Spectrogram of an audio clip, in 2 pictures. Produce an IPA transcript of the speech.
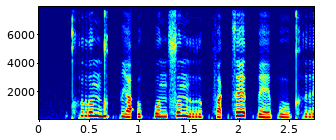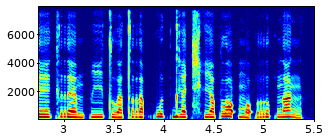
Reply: kʰro˥˩ndu˥˩k̚pi˩˦a̯ ʔu˨˩k̚po˧n so˥˩nru˨˩k̚fa˨˩k̚ sɛː˥˩t̚ peː˩˦ puː˩˦kʰreː˧krɛː˨˩m piː˧tu˩˦a̯ tra˨˩p̚kwɯ˦˥k̚di˧a̯ t͡ɕʰi˧a̯plɔ˥˩ʔ mɔ˨˩ʔro˥˩k̚na˥˩ŋ

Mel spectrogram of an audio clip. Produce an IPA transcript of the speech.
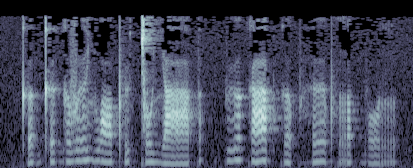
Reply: kʼəː˩ɡkʼɘ˧ ɡə˧vɘː˧˥˧ʎwɒː˧ pʼʉ˧ǀo˧ʎaː˩p | pʉ˧˥˧ə̯kaː˧˥˧b kəː˩phɘː˧˥˧pʰrɒ˧p bo˩r

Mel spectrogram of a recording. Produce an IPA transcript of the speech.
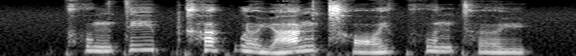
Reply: kʰʊ˧ŋt̪iː˥p̚ kʰɐ˥k̚lɵ˨˩ɥ aː˥ŋ t͡sʰɔː˨˥jkʷʰɐ˥nt̪ʰɵ˧ɥ

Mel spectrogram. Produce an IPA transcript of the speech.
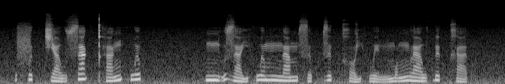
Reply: fə˦˥t̚t͡ɕa˨˩w sa˦˥k̚t̪ʰa˨˦ŋhwə˦˥p̚ | ɲṵ˧˥za˨˩jhwə˧m na˧msə˨˩p̚zə˦˥t̚ xɔ˧˩jhwe˧˩nmɔ˨˦ŋla˧w ɗə˦˥t̚xa˨˩t̚

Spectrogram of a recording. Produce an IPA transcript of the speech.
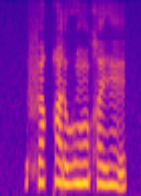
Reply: feqeɾu ɣõχeɣẽ

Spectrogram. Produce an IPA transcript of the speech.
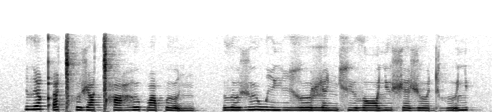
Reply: ðiqʼiǀʰɵʒɑ ǀʰɑɦɵbɑ pɵɲ | ðɵʒʉwiji ɣɵɮɛɲ xʲɯðɔ lʲɯʃɛʒɵ dʱɯlʲ

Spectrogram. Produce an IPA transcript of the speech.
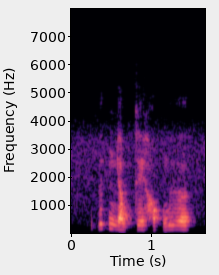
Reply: ʔɨ˦˥t̚ɲa˨˩w ke˧ hɔ˨˩k̚mɨ˧ə̯

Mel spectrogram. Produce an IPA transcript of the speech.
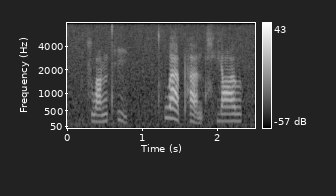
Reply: t͡swɑ˧˥ŋt̪ʰi˥˩ | t̪ʰwä˥˩pʰa̰˨˩n t͡ɕʰjɑ˥ʊ̯

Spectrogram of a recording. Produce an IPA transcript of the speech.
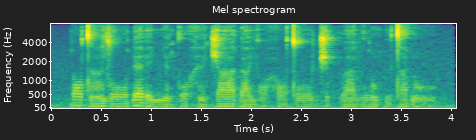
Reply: ɾɔ˦tã˨˦zoː˧ ɗɛ˦ ɾe˨ɲɛ̃˨ko˧hɛ̃˨ t͡ʃaː˦ɗa˧ jɔ˧hɔ˦˨toː˧ d͡ʒə˦kʷaː˧vu˧ ɾɔ̃˦pɨ˦˨da˦ ɗɔ̃˦˨

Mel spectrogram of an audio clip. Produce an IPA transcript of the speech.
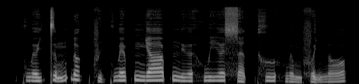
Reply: kwə˨˦jt̪ə̰˧˥m ɗɔ˦˥k̚fḭ˧˨kwɛ˦˥p̚ ɲaː˦˥p̚nɨ˧ə̯ hwi˧ə̯sa˨˩t̚xu˧ hwə˧˩mfə̰˧˨jnɔ˨˦

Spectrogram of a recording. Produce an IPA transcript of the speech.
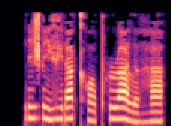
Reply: ɾi˦ʒɾi˨˦vʲə˦ ɾa˦kʰɔ˨pʰɹa˦˨lə˨ ɦa˦

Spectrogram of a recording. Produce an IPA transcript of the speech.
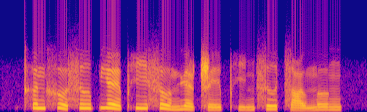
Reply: kʰə˦nxɤ˥˨ sɹ̩˦pjɛ˥˨pʰi˦sɤ˥˨ n̪ɥɛ˥˨ʈ͡ʂe˨˦ɪ̯pʰi˨˦ŋ sɹ̩˦t͡sɑ˨˩ʊ̯ n̪ɤ˦ŋ

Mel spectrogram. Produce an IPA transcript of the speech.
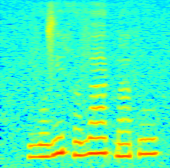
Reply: vo˨zĩ˦hə˧vaː˦ ɡ͡bã˧fu˦

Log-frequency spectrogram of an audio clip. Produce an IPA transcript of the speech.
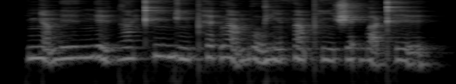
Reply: ɲã˦˨ne˦ɪ̯ ŋḛ˦˨ɪ̯ɡã˦ kʰĩ˦ɡĩ˨pʰɛ˦ʔlã˦˨ bo̰˦˨ʊ̯jĩ˦˨θã˦˨pʰĩ˨ ʃɛ˦ʔbä̰˦˨kʰḛ˦˨ɪ̯

